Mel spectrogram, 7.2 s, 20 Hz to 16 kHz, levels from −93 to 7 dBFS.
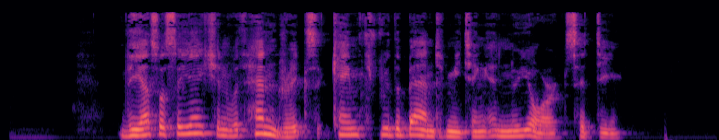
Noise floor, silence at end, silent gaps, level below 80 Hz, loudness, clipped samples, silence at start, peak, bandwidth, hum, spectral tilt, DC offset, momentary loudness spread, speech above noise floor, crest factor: -80 dBFS; 1 s; none; -68 dBFS; -28 LUFS; under 0.1%; 1.2 s; -12 dBFS; 11.5 kHz; none; -5 dB/octave; under 0.1%; 7 LU; 52 dB; 16 dB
